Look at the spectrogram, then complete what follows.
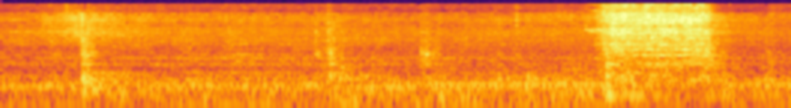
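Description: Cordless drill briefly driving a screw into the sheet-steel frame of a metal cabinet, a short burst of under a second near the end, after a few light metal clicks of the screw and bit being set.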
